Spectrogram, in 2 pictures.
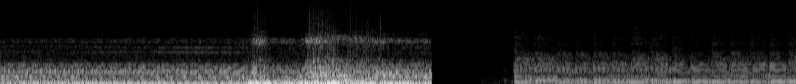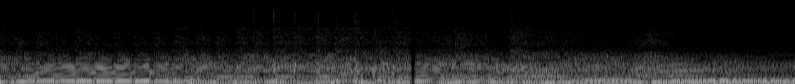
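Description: A car engine running, revving up a little past two seconds in, then cut off abruptly about four seconds in; after a brief silence, guitar music with bass plays.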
